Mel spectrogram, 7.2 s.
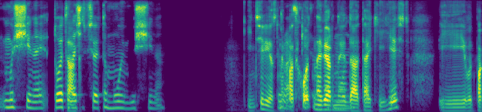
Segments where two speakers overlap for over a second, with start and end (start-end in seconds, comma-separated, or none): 4.1-5.3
